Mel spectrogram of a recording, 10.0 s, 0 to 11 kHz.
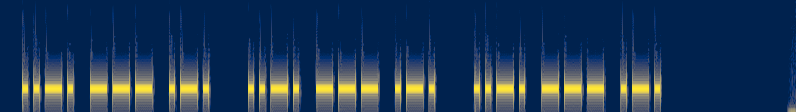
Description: Morse code, heard as a keyed tone, about 17 wpm, 700 Hz. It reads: FOR FOR FOR
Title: Top 100 Words Repeated 17wpm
